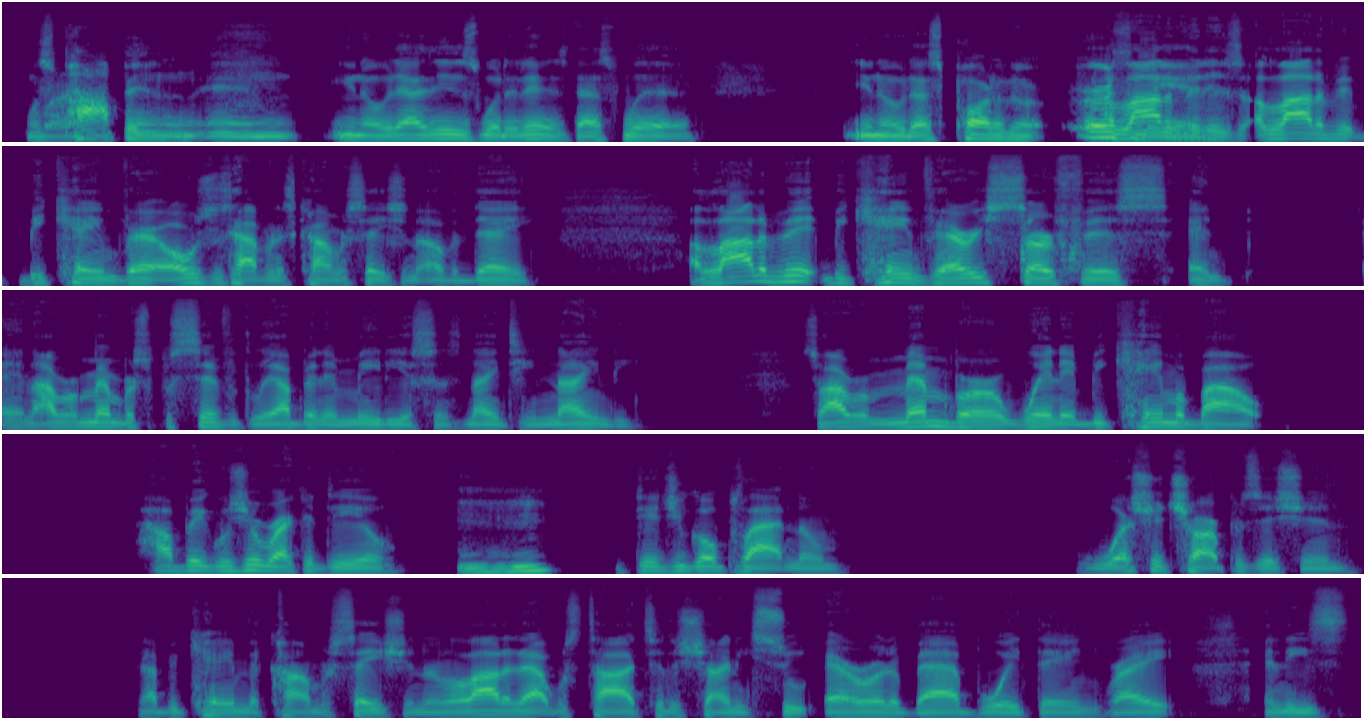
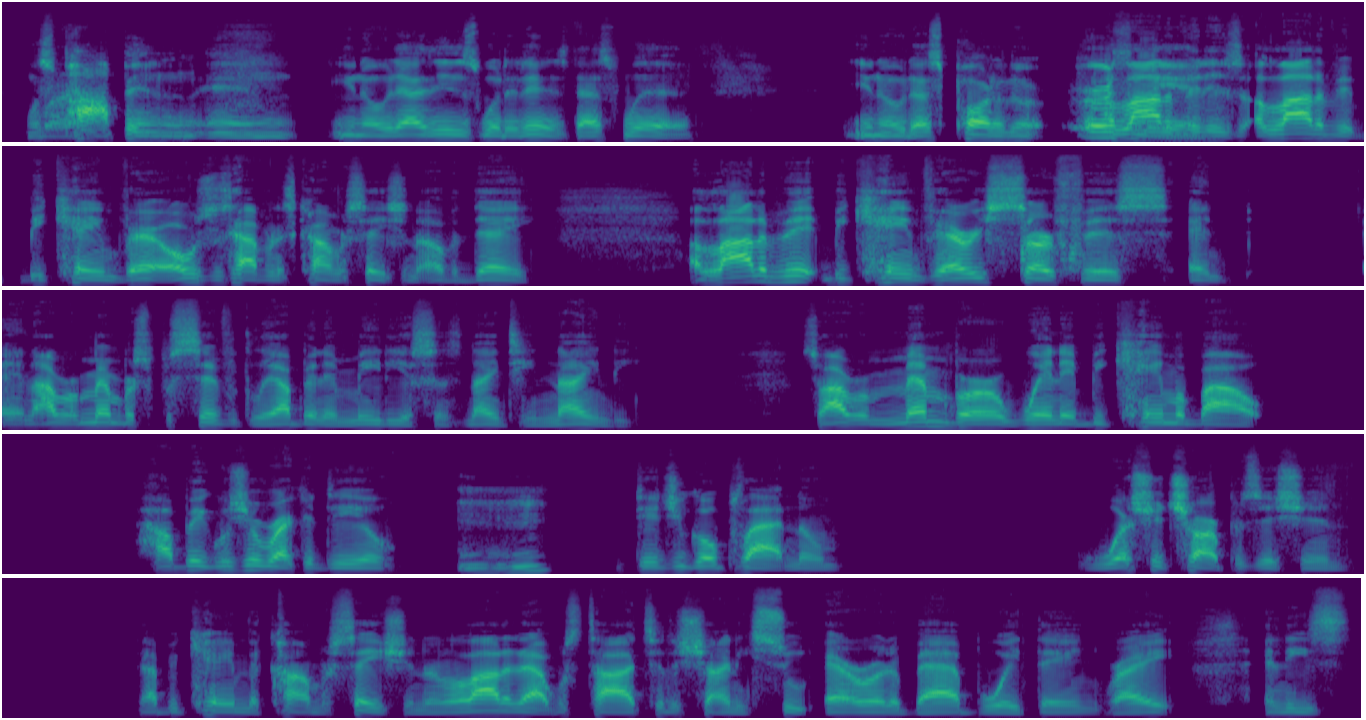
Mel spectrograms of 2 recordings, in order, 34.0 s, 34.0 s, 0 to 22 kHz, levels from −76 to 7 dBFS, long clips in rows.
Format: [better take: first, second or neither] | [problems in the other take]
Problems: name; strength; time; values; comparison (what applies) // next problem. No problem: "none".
first | thin; somewhat; fading below 450 Hz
